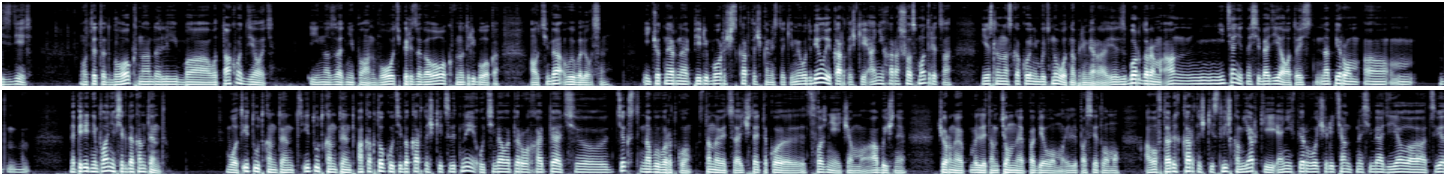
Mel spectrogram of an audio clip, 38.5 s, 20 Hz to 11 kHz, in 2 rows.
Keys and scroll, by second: 0.3 super+z, 6.2 super+z, 7.1 space, 9.9 space, 12.1 space, 16.9 shift+p, 18.4 space, 21.0 space, 22.1 super+z, 23.5 space, 31.3 space.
